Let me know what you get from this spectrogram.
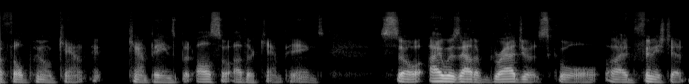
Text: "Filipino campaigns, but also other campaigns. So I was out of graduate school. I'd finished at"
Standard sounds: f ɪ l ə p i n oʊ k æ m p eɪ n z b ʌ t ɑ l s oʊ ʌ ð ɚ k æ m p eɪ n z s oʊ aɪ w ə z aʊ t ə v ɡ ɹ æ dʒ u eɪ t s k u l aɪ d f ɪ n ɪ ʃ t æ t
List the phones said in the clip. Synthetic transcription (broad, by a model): f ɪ l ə p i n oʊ k æ m p eɪ n z b ʌ t ɑ l s oʊ ʌ ð ɚ k æ m p eɪ n z s oʊ aɪ w ə z aʊ t ə v ɡ ɹ æ dʒ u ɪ t s k u l aɪ d f ɪ n ɪ ʃ t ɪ t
